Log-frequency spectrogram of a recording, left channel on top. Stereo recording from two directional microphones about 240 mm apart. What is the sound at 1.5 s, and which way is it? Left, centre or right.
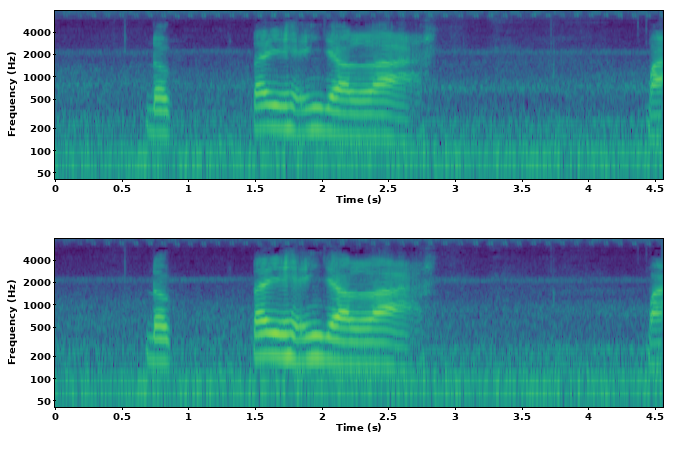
Speech, right.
